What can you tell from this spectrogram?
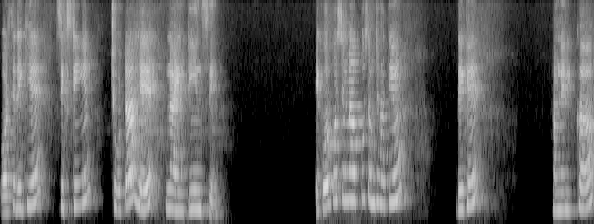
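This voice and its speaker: A woman teacher with a high voice walks young students through a math lesson, slowly and patiently. She repeats the key words and stresses each one. The voice rings in an echoey room. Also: a little mellow, lo-fi sound.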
